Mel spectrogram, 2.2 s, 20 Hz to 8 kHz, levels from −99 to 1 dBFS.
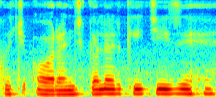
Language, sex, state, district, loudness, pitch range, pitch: Hindi, male, Himachal Pradesh, Shimla, -12 LUFS, 130-140 Hz, 135 Hz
